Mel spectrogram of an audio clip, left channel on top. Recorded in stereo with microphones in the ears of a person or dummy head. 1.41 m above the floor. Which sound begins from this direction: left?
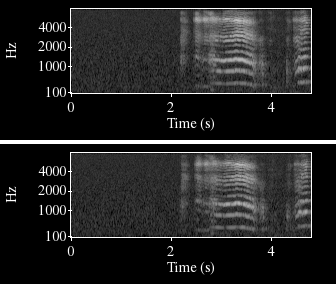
A baby crying, at 2.2 s.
